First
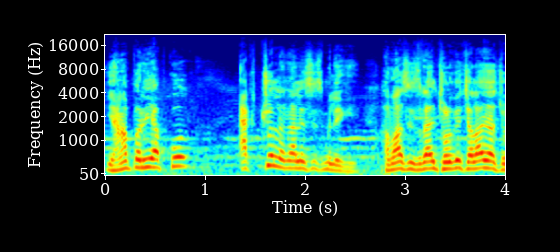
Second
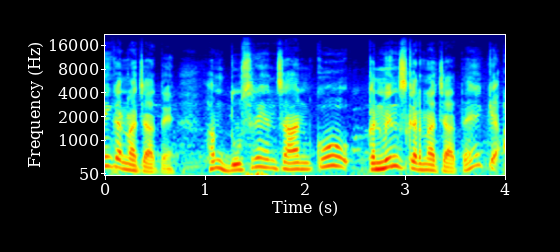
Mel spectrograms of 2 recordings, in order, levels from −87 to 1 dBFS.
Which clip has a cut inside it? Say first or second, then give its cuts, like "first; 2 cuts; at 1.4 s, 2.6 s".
first; 1 cut; at 2.7 s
